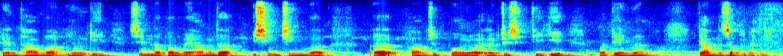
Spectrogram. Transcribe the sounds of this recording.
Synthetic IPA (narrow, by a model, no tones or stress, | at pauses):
pʰentʰabɐjuŋɡi | sinːɐbʰɐmmːɐjamdɐisiŋt͡ʃiŋbɐ | pʰamzut̚poɾoḛlek̚tɾisi̥tʰiɡimɐteŋnɐ | jamnɐt͡ʃawkʰɐtɐnːi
